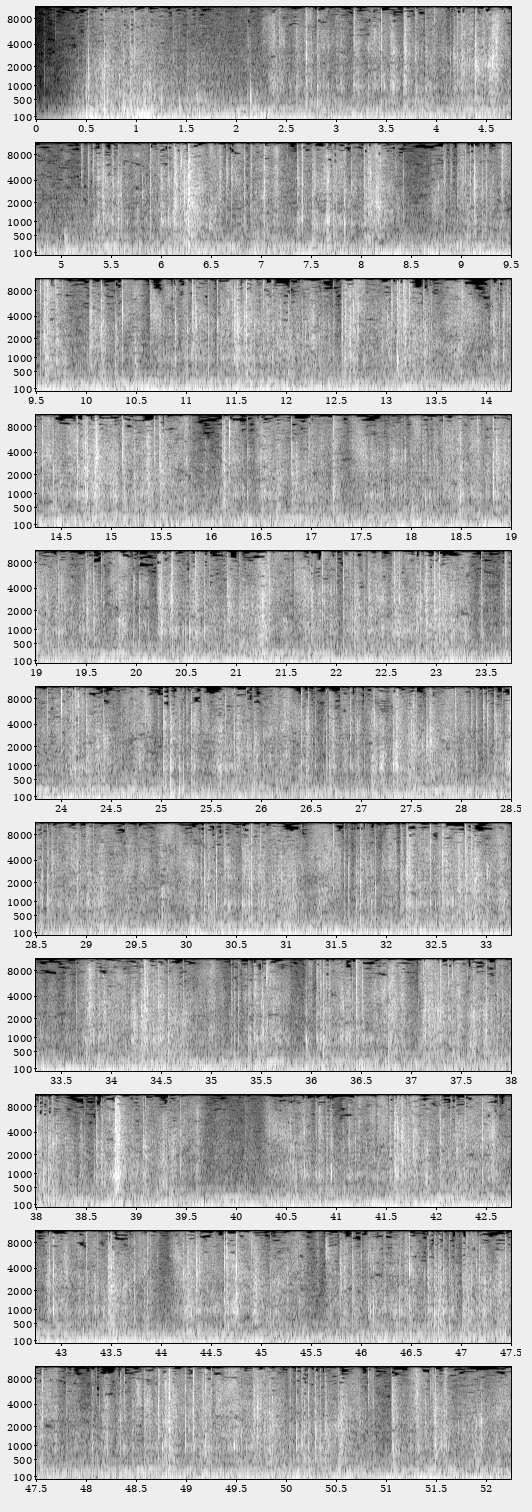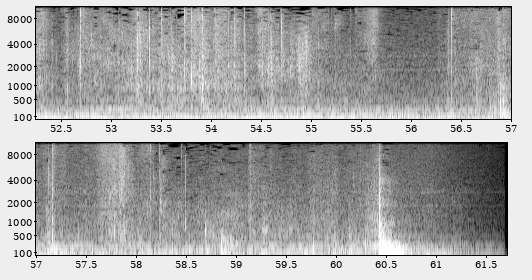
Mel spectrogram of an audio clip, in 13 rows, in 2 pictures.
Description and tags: Turning the pages of the book Ezekiel in the bible (dutch translation) the church has given my father in 1942. A few years later my father lost his religion. I haven't found it yet.
turning-pages, paper, book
